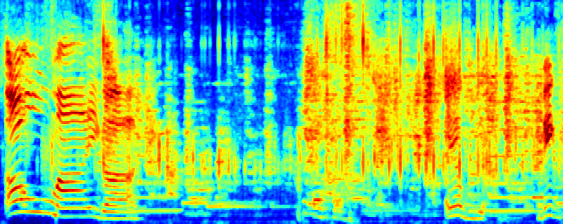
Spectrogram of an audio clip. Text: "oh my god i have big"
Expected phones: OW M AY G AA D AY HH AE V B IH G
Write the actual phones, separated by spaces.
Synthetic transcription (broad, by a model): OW M AY G AA D AY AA B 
